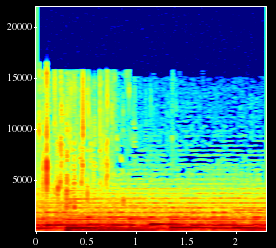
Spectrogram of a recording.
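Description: Slow ambient music of long held synthesizer tones, moving to a new chord just after the start. Water drips and trickles over it during the first part.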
